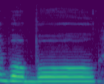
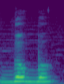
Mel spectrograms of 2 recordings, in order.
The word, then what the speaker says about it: gbogbo: In the rendition, it was something along the lines of Ile bobo. Again, gbogbo became bobo because the B letter became harder to pronounce as the decades went by. So it's gbogbo.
